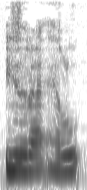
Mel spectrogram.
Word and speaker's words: Izraelu: Izraelu, Izraelu. Pozor, pekne pomaly, Izraelu. Nespájame nič, tam sa nesplýva, žiadna hláska nezaniká.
